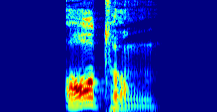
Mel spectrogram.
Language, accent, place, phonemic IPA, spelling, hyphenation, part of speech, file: German, Germany, Berlin, /ˈɔʁtʊŋ/, Ortung, Or‧tung, noun, De-Ortung.ogg
- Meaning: locating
